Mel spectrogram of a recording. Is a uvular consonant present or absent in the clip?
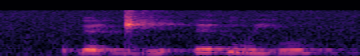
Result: absent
